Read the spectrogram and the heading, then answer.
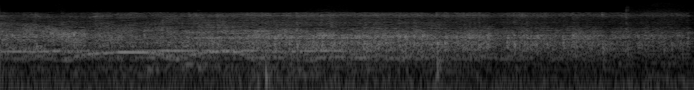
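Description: An audience applauds in a dense, steady wash of many hands clapping, holding an even level before easing off slightly at the very end. No one speaks.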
